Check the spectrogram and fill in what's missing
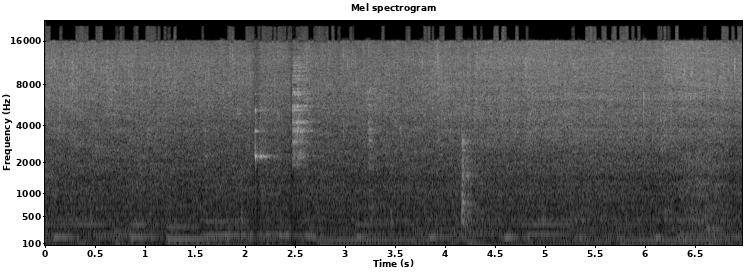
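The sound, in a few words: quartered mushrooms with flour sautéing in melted butter in frying pan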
